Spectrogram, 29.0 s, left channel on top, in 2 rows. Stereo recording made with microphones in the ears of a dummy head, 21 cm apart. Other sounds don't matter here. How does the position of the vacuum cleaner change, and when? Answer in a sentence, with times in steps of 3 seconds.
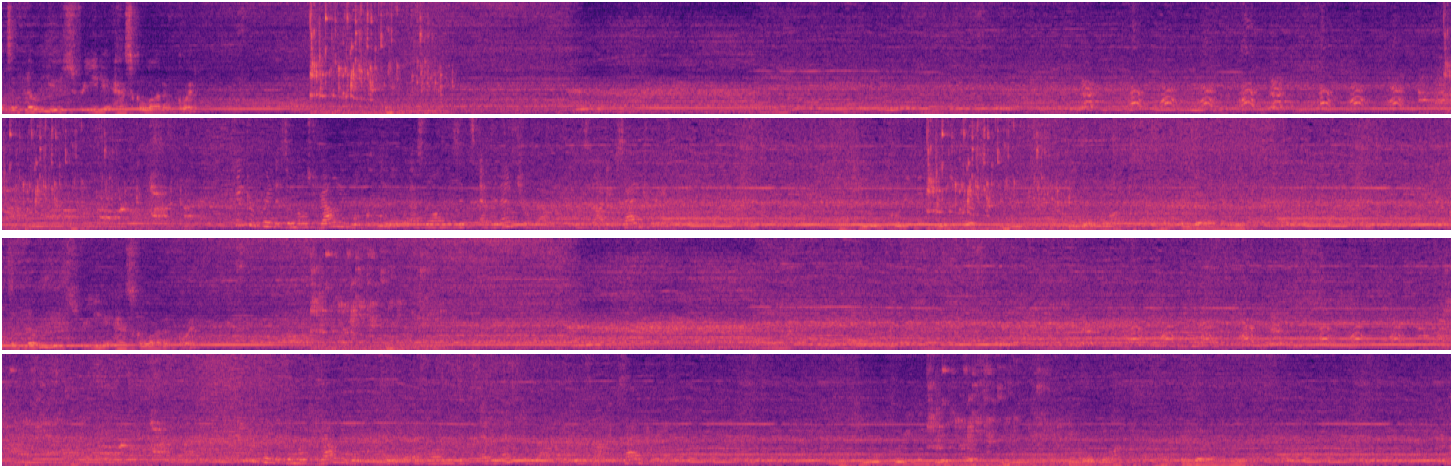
In this clip you hear the vacuum cleaner on the right from 0 s, in the centre from 18 s and on the left from 21 s.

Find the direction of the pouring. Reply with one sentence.
In this clip you hear the pouring on the left.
